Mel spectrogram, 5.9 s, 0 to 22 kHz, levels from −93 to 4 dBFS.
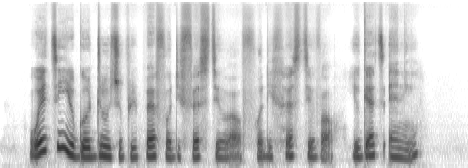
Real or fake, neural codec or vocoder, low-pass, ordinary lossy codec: fake; autoencoder, 48 kHz, 32 numbers a frame, DAC-VAE, trained on Japanese speech; none; none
